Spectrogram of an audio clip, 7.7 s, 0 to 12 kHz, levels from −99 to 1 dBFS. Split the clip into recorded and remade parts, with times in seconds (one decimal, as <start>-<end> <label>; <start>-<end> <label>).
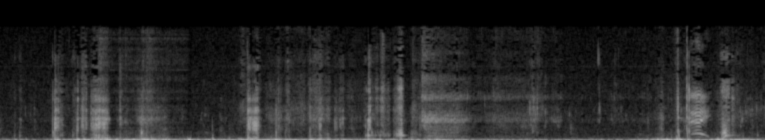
0.0-1.0 recorded; 1.0-1.9 remade; 1.9-7.7 recorded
